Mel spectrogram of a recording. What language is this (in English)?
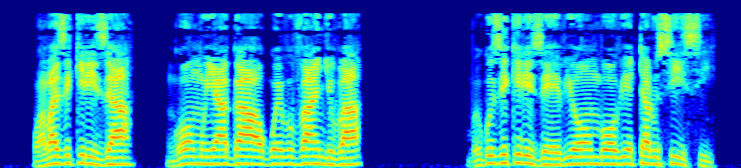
Ganda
